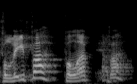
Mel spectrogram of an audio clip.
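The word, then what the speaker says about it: Kiner-Falefa: Falefa.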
